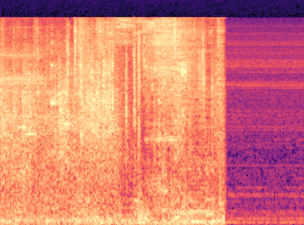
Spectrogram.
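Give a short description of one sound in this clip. Steam hisses out of an opening lift.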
